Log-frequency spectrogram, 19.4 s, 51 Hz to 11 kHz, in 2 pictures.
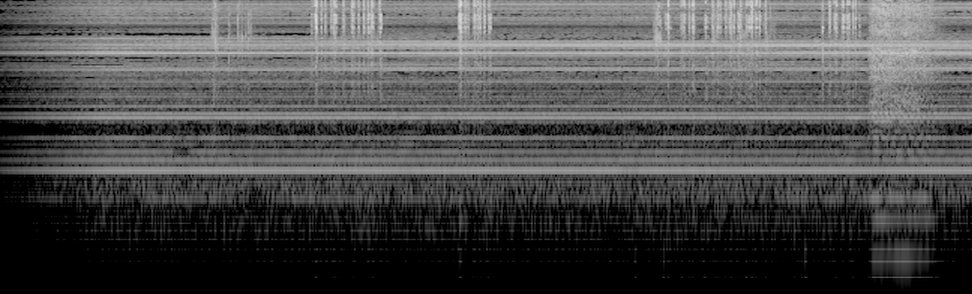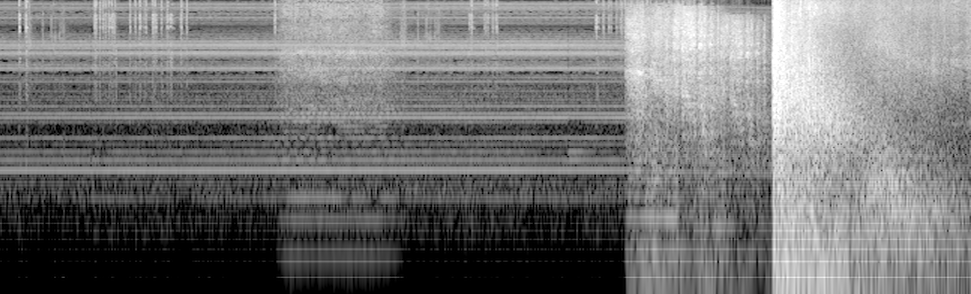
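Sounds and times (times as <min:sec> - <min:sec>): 
transformer explosion: 0:16.0 - 0:19.4.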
